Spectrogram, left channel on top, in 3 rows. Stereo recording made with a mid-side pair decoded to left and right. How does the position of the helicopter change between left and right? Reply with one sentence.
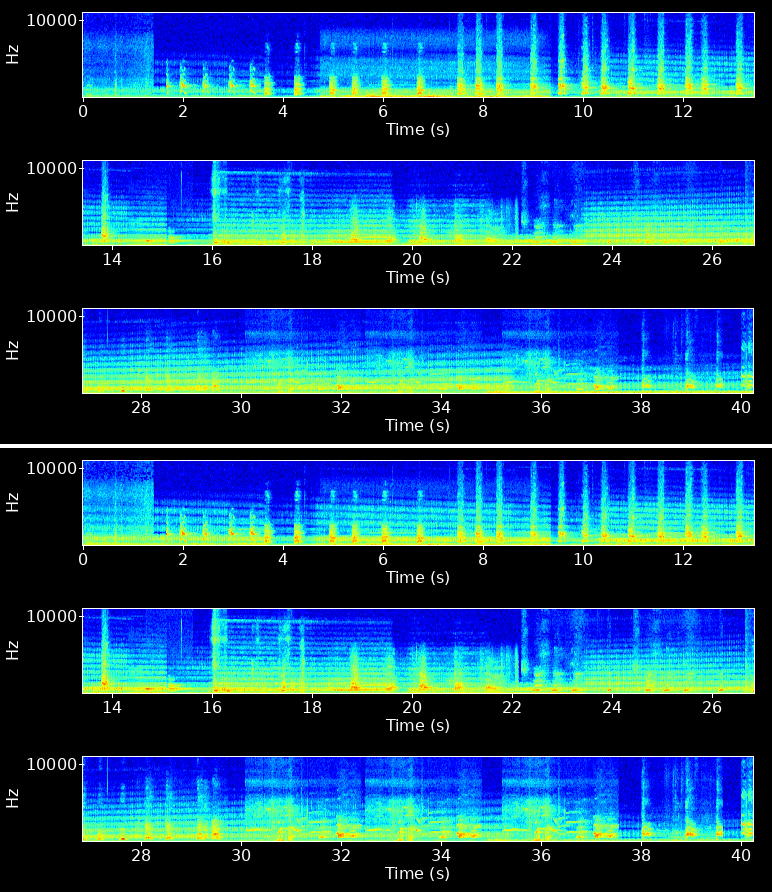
In this clip you hear the helicopter move to the left.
